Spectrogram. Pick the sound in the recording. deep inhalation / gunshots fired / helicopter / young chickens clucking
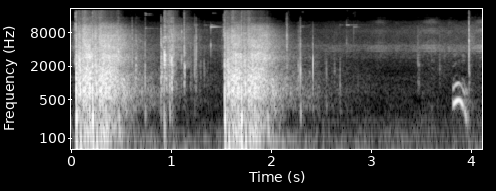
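gunshots fired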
